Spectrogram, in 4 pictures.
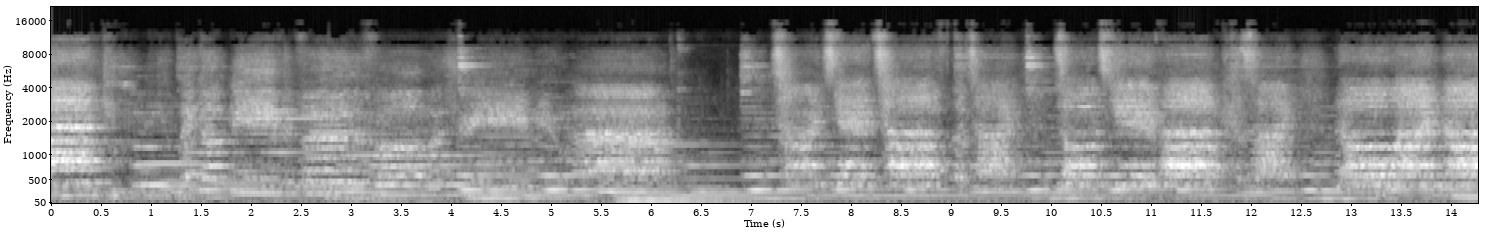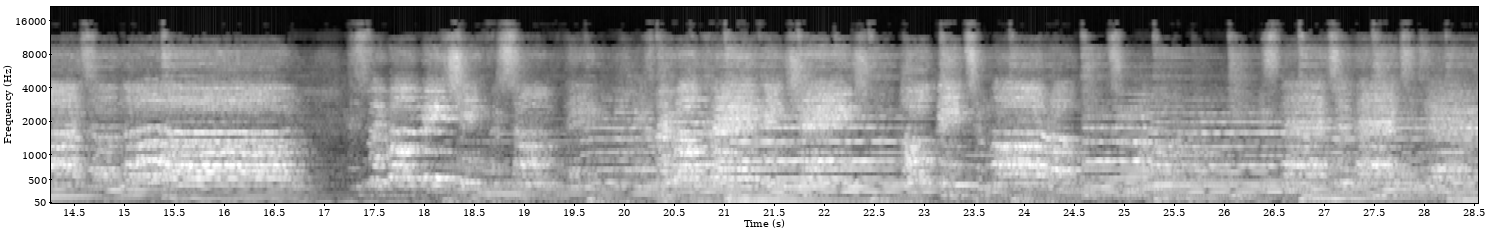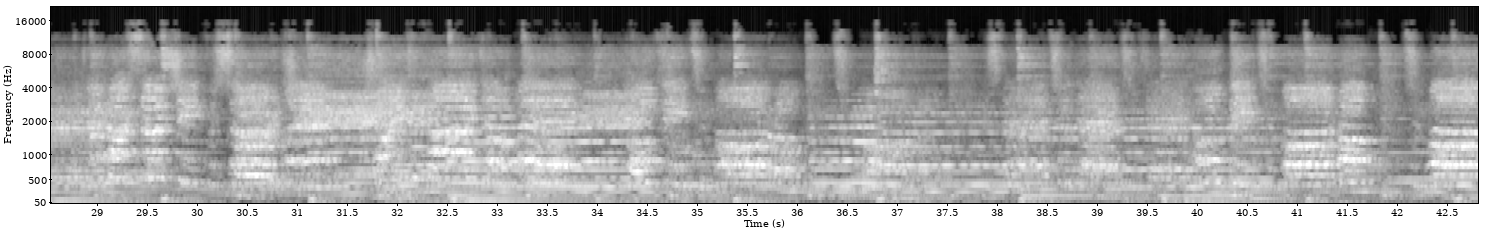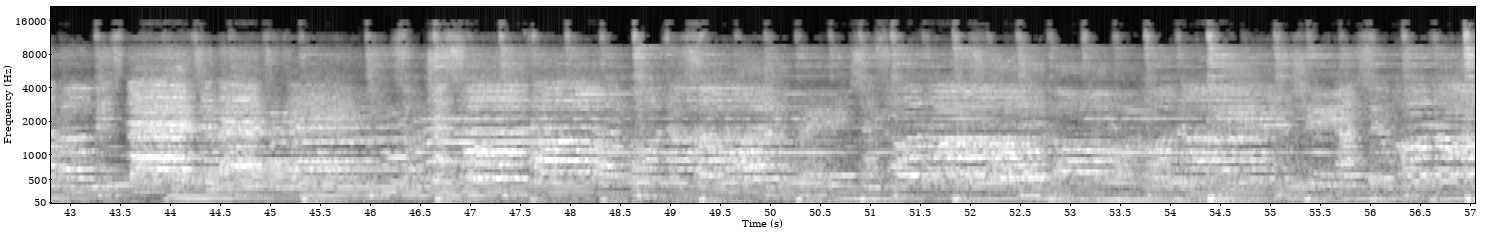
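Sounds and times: mixed choir singing: 0:00.0 - 0:57.0.

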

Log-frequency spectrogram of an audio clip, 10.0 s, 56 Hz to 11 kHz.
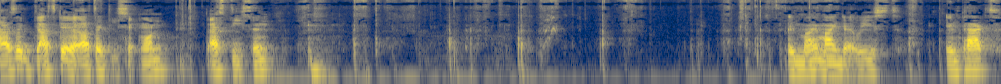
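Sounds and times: trading cards clicking and rustling: 0:01.7 - 0:02.4, 0:03.0 - 0:10.0.

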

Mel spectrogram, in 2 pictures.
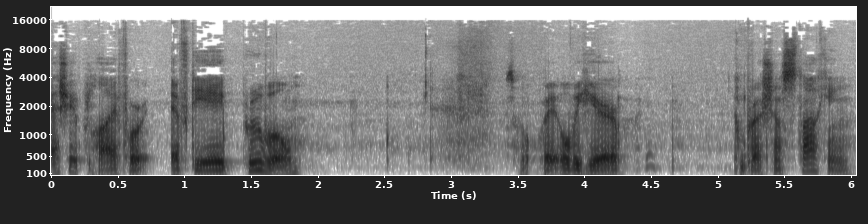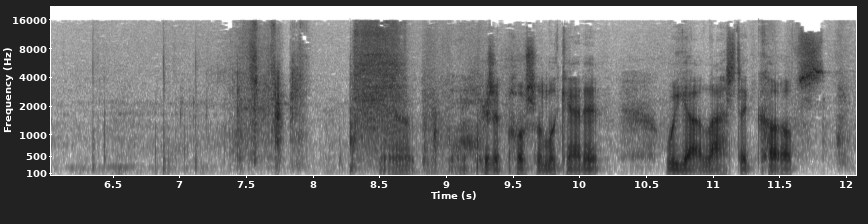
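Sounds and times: paper sheet rustling: 0:07.2 - 0:09.6.

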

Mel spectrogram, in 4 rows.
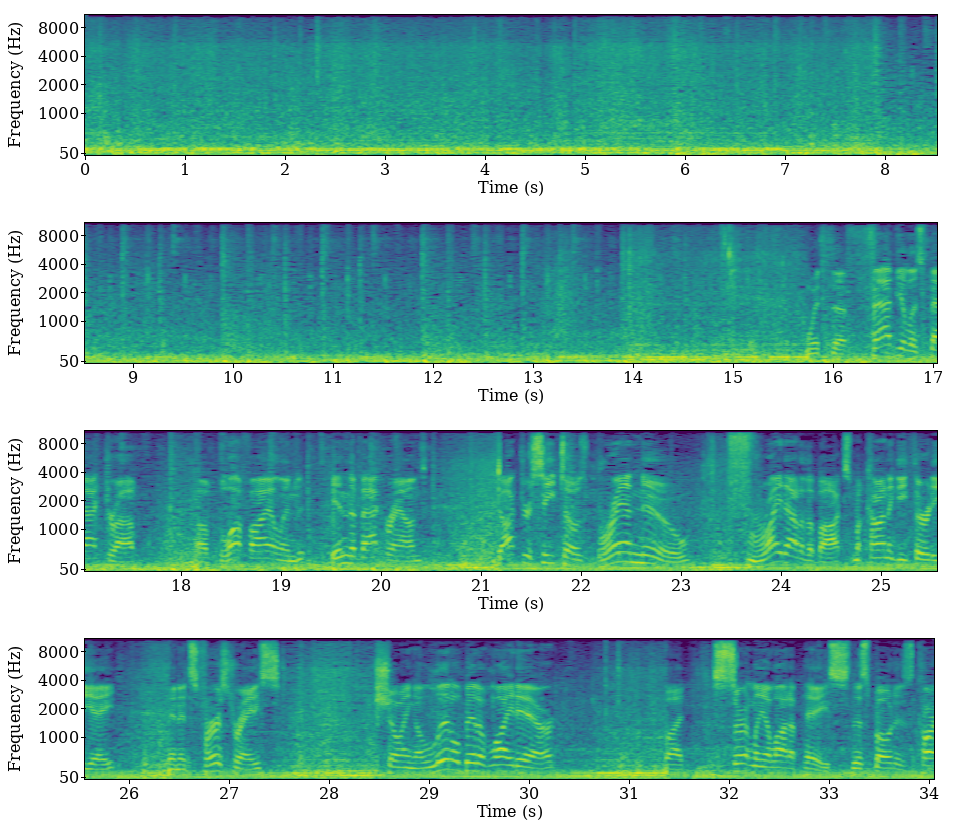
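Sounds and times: steady low drone: 0:00.0 - 0:34.0
wind and choppy water hiss: 0:00.0 - 0:34.0.

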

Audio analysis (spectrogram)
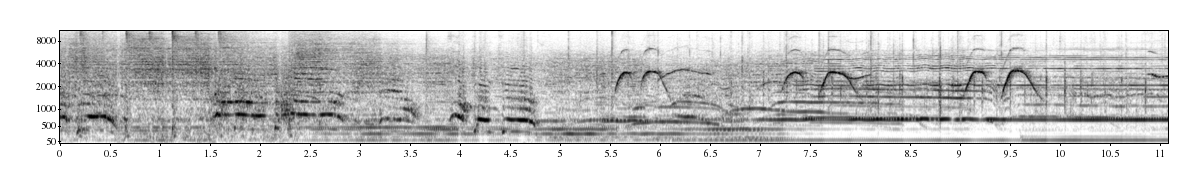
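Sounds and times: guitar amp feedback tone: 0:00.0 - 0:08.1
low amp hum: 0:00.7 - 0:08.1
crowd cheering: 0:03.9 - 0:11.0
high feedback squeals: 0:05.5 - 0:06.6.

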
